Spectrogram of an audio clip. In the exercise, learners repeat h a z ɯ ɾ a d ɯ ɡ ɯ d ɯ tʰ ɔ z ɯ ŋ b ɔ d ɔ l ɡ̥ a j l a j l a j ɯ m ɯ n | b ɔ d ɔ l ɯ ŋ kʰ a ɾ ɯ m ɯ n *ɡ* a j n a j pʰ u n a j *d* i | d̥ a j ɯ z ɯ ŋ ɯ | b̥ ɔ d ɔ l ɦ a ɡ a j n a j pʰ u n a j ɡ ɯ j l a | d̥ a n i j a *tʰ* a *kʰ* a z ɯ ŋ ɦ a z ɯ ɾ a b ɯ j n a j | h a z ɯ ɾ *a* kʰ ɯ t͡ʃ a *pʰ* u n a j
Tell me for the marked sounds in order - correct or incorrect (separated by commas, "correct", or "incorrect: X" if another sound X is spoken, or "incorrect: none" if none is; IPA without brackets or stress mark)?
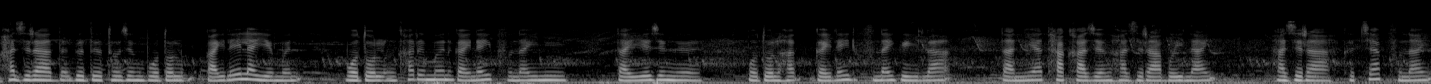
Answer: correct, incorrect: n, correct, correct, correct, correct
